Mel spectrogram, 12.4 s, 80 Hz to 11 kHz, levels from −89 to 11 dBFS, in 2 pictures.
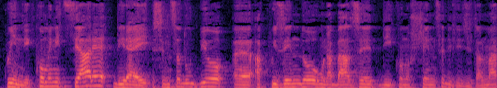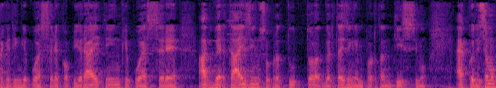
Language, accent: Italian, native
